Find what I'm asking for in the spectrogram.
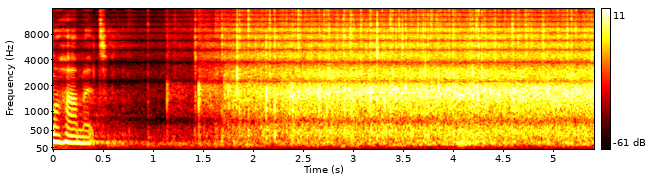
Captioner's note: audience applauding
